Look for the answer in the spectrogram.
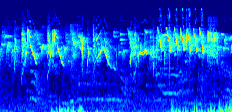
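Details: After moult, a parva goldfinch from El Bordj sings a lively high twittering medley, with swooping slurred notes early on and a quick, evenly pulsed trill of about a dozen notes near the end.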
